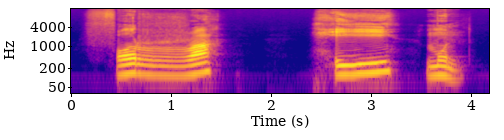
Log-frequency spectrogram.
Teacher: we know that the noon in there is going to be dropped. And we're going to go straight to the ra.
